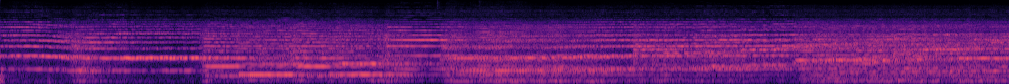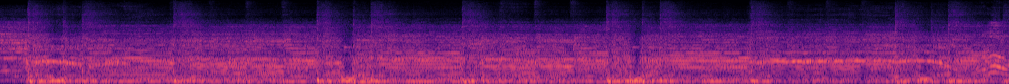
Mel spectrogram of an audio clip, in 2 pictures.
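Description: A hard rock song, the opening track of an album, kicks off with sustained, distorted guitar chords and rising bends, then after about ten seconds the full band crashes in loud with pounding drums and driving guitars.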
